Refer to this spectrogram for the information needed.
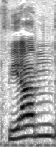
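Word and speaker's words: Wiaan: Vion De Beer.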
